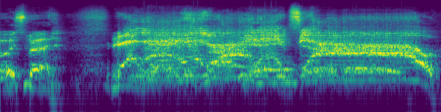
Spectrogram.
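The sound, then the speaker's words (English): Loud harsh vocal fry growls, a higher raspy scream layered over a lower guttural one, held in two long sustained bursts with a brief breath between. “I'll jump into my higher fry, and then you can do the lower one, and we'll see how that sounds because I'm really excited to see what that's like.”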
